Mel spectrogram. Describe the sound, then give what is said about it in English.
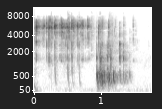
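Dice rattle and clatter out of a box across a hard surface in a quick burst of sharp plastic clicks, one die hopping out of the box, followed by a few scattered bounces that settle within a second and a half, fairly loud. “Okay, so one of my dice hopped out of my box.”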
